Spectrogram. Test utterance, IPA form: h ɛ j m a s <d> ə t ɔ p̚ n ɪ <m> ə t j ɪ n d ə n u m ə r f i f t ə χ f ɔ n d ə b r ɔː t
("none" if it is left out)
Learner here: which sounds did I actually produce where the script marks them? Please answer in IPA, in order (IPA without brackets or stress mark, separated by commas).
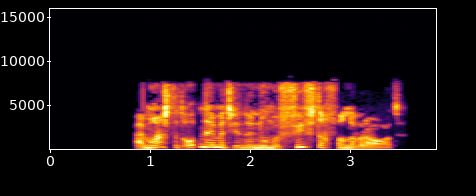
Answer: t, m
